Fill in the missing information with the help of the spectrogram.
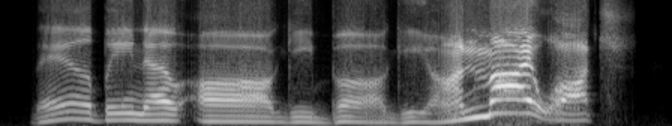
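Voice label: English male; Pirates Of The Caribbean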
